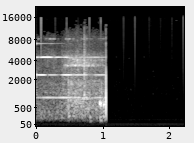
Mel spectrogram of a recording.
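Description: A small bell ringing out after a single strike, its clear tones fading slowly over the hum of a hall. The sound cuts off abruptly about a second in.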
